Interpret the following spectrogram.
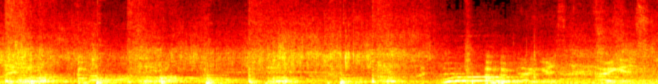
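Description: Men's voices shouting and grunting over the effort of an arm-over-arm rope pull, with one long drawn-out yell about four and a half seconds in.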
